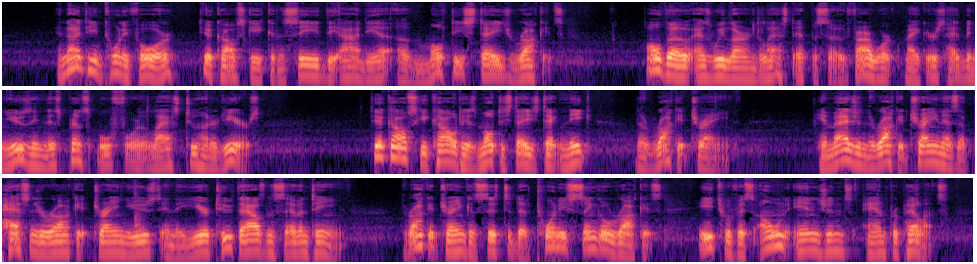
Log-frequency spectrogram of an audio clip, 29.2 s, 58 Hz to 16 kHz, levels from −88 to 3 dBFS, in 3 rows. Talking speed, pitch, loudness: 135 wpm, 120 Hz, -22 LUFS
